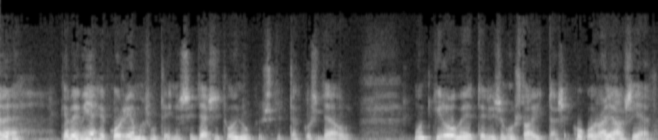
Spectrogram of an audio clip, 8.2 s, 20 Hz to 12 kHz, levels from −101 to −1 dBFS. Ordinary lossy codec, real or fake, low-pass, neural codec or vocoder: MP3, 48 kbps; fake; 10.8 kHz; autoencoder, 48 kHz, 128 numbers a frame, DAC-VAE, trained on Japanese speech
